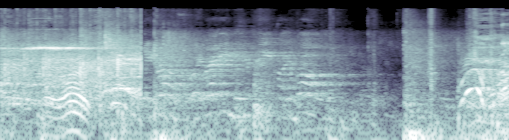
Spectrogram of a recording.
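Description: Gym sounds during a youth volleyball rally in a large, echoing hall: players' and spectators' voices with sharp thuds of the ball being played. The sound dies away through the middle and comes back abruptly about five seconds in.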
